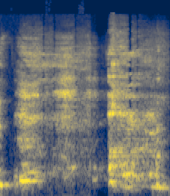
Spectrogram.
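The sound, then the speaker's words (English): Harsh, raspy coughing from a person whose allergies are acting up, in two long bursts separated by a brief gap. “Sorry, my allergies are bothering me today. I don't mean to wheeze on the podcast.”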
